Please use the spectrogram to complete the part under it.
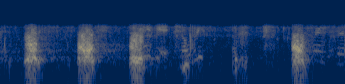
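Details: American Leopard Hound on a roll cage, excited by a raccoon, giving loud separate barks at irregular intervals, with short quieter sounds between them.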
